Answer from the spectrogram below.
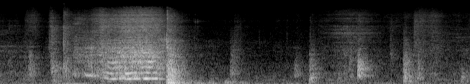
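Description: A chair scrapes and drags across the floor for a second or two, ending in a solid thump, followed by a few lighter knocks and bumps nearby.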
